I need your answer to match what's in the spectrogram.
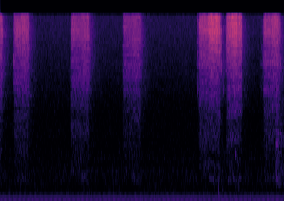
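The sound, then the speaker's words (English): Six short hissing bursts of Old Spice aerosol body spray, spritzed in quick succession with brief pauses between them. The sound is fairly soft, and there is no talking. “I'm just going to spray some Old Spice.”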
